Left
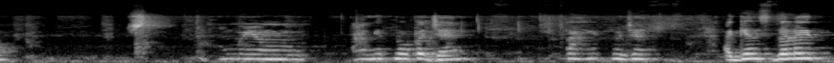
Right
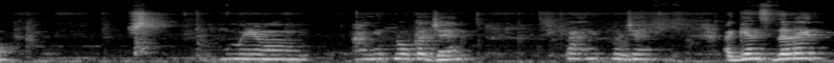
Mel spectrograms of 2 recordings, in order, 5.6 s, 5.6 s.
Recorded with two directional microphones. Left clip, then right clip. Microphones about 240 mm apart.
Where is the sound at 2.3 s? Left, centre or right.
Centre.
